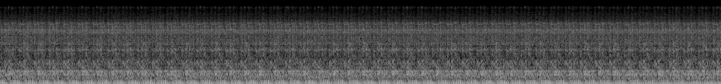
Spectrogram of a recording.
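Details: 2018 Peugeot 3008 diesel at idle with hard, even clatter and a rhythmic pulse, multiple trouble codes; injector number one reads 1.17 against about 0.78 for the other three, so a faulty injector is blamed.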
